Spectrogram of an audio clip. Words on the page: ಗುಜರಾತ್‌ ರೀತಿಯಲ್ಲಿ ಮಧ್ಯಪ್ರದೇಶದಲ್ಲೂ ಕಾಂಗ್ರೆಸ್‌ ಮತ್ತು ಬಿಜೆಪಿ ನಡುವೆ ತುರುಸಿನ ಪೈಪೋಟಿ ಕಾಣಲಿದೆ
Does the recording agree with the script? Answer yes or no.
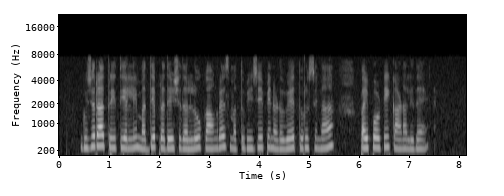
yes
